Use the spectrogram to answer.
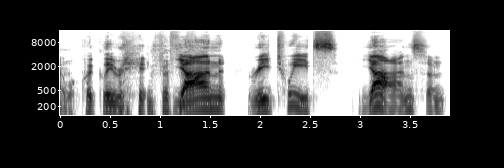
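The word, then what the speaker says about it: Yann: quickly re Yan retweets Yan so Yan it's the same it's spelled different um Yan w y Ann Yan laon and Yan likey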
